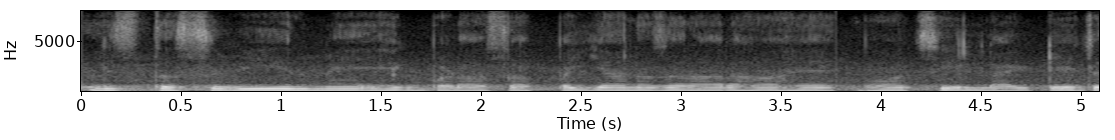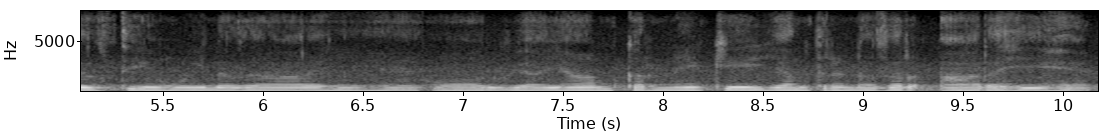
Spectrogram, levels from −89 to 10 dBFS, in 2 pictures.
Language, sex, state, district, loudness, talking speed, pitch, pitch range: Hindi, male, Goa, North and South Goa, -16 LUFS, 170 wpm, 155 Hz, 150-160 Hz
